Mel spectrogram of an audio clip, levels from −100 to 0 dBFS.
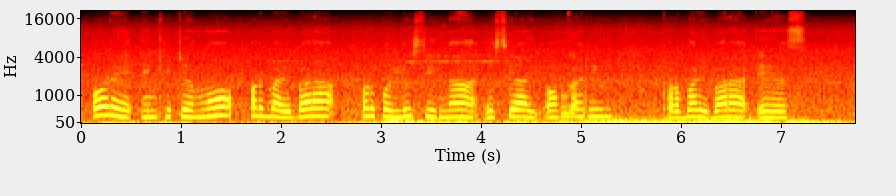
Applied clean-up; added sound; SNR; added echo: none; Stream; 1 dB; none.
